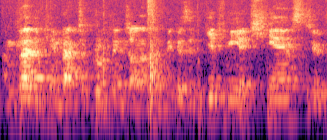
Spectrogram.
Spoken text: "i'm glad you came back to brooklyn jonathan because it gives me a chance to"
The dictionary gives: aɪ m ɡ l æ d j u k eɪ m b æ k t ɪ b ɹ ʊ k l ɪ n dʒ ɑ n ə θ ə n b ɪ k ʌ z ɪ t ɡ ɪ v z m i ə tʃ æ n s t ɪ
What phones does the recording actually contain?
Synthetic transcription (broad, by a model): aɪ m ɡ l æ d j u k eɪ m b æ k t ɪ b ɹ ʊ k l ɪ n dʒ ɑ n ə s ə n b ɪ k ʌ z ɪ t ɡ ɪ v z m i ə tʃ æ n s t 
